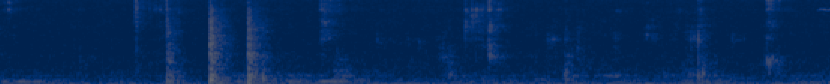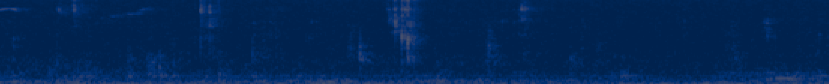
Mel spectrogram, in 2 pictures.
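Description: Faint close-up chewing of a mouthful of sushi roll, with small wet mouth clicks scattered through and a couple of sharper clicks about a second in.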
